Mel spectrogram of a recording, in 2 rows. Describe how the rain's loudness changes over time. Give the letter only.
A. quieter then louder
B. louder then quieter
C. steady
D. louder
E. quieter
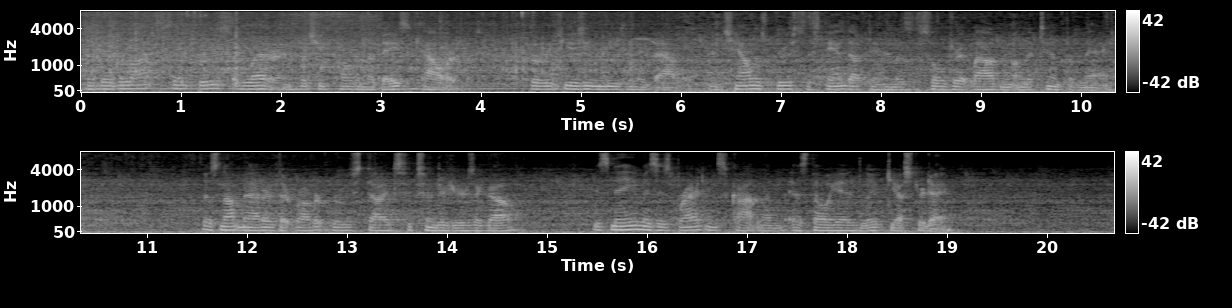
E.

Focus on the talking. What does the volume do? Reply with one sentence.
The loudness of the talking stays about the same.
